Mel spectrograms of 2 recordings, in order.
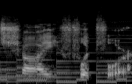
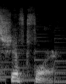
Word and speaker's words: Shift F4: Or is that Shy Foot 4? How's that pronounced anyway? It's Shift 4.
